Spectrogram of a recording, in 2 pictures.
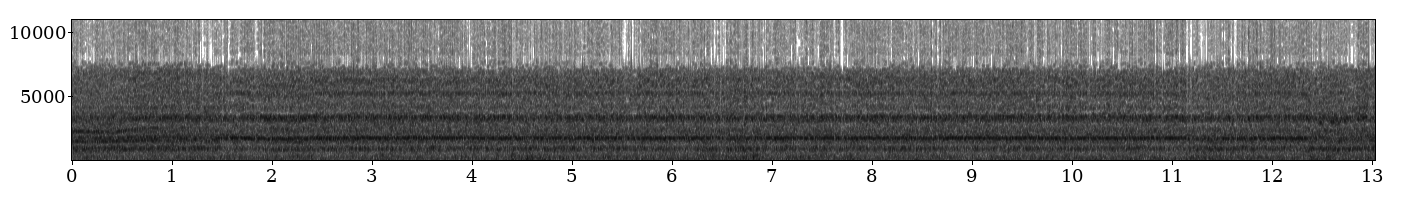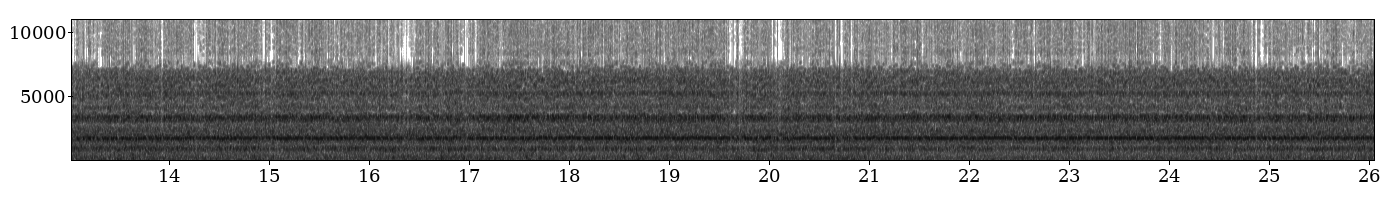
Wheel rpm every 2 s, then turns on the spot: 220, 230, 230, 230, 230, 230, 230, 230, 230, 230, 230, 230, 230.
none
